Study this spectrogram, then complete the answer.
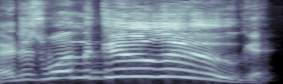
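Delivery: "gulug" said high, slow and loud, twisting gulag; silly word change. Shown as a demonstration. Bragging about a win with a silly word. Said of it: "that's my thing".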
